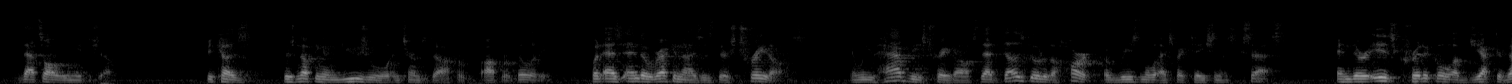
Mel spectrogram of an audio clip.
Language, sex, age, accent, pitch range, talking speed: English, male, 40-59, American, 95-130 Hz, 165 wpm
